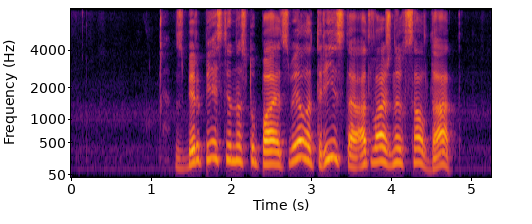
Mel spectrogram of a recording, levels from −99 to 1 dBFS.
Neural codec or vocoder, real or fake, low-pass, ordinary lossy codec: none; real; none; none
